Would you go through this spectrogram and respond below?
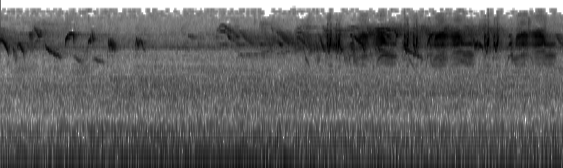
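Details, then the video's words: Common waxbill, a small estrildid finch native to sub-Saharan Africa and often kept in captivity, giving rapid high thin chirps and down-slurred tweets that merge into a busy twittering chorus in the second half over low background hum. "Canto del Pico de Coral Común"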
